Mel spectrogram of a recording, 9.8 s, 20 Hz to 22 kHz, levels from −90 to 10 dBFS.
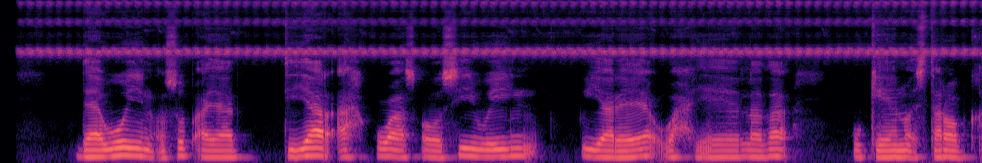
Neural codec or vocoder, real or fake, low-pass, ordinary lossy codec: vocoder, 44.1 kHz, 128 mel bands every 512 samples, BigVGAN v2; fake; none; none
